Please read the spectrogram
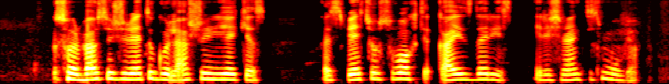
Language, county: Lithuanian, Kaunas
